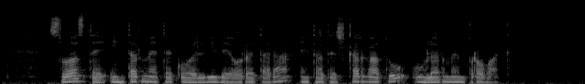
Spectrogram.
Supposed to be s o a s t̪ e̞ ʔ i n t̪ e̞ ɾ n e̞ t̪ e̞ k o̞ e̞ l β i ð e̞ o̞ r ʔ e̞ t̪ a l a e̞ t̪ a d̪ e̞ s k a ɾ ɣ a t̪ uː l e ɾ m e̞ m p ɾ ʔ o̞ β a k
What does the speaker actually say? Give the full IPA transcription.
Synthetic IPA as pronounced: s o a s t̪ e̞ ʔ i n t̪ e̞ ɾ n e̞ t̪ e̞ k o̞ e̞ l β i ð e̞ o̞ r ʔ e̞ t̪ a ɾ a e̞ t̪ a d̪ e̞ s k a ɾ ɣ a t̪ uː l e ɾ m e̞ m p ɾ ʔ o̞ β a k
